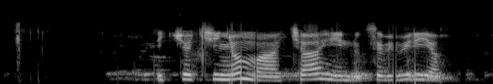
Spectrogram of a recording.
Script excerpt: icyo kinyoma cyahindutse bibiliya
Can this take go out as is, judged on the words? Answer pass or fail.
pass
